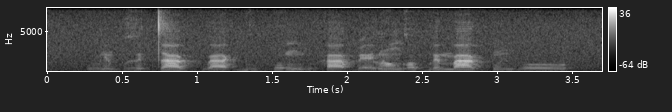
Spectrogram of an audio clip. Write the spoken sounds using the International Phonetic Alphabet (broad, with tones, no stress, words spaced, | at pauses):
u˨ɾɛ̃˨pɣə˧taː˦ kʷaː˧ɡ͡bu˦ po˦ŋu˨ ha˦ɓɛ˧ lɔ̃˦ɡɔ˦bɛ˦maː˦ kʷĩ˧voː˦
